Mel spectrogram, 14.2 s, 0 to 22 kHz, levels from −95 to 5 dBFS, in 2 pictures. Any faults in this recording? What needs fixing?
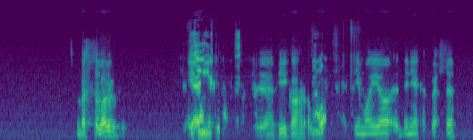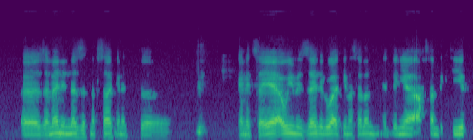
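A second voice leaks in at 2.74–3.1 s (about 5 dB above the talker), 3.54–3.69 s, 4.67–5.32 s (level with the talker), 10.03–10.21 s and faintly at 10.43–10.48 s. This is the other side's voice leaking through, likely loudspeaker echo the canceller failed to remove.

The talker's speech sinks by around 35 dB at 2.78–3.99 s and 4.67–5.33 s, overlapping the leaks. This is speech suppressed in double talk, likely the echo canceller ducking both voices at once.

To prevent both, use a headset or better-tuned echo cancellation with stronger double-talk detection.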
